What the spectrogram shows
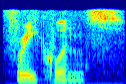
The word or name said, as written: frequence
